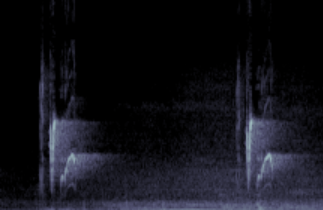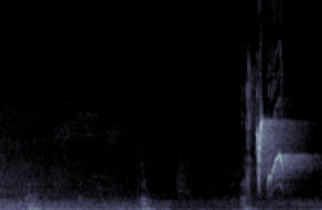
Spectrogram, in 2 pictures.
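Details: Bar-winged prinia in a training recording: three sharp, high notes, each dropping quickly to a lower tone, spaced about two to three seconds apart, over low background rumble and faint knocks.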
